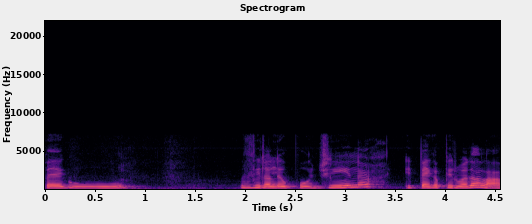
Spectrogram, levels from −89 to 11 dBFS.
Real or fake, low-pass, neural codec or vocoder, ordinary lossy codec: real; 7.2 kHz; none; none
